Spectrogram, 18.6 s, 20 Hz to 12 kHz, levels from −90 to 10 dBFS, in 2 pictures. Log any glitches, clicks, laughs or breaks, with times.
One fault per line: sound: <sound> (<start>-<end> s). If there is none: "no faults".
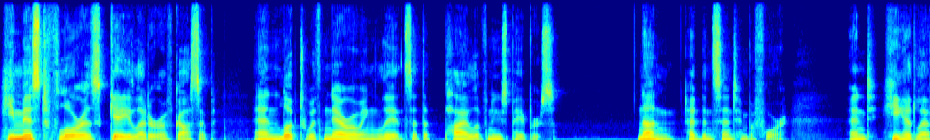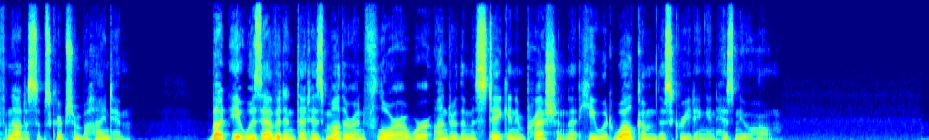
no faults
